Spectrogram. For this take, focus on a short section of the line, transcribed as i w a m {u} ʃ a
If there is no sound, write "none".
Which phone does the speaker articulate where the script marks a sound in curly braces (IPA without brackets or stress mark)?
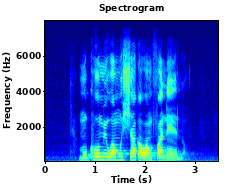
u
